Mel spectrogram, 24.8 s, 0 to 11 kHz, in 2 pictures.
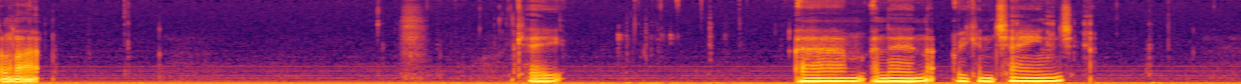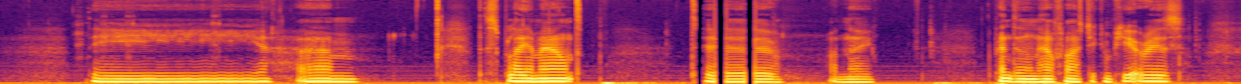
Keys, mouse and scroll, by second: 1.2 middle click, 10.1-13.1 scroll up 6, 13.1-14.5 scroll up 8, 14.5-17.2 scroll up 5, 17.2 click, 17.2-17.5 scroll up 2, 22.8 KP_0.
